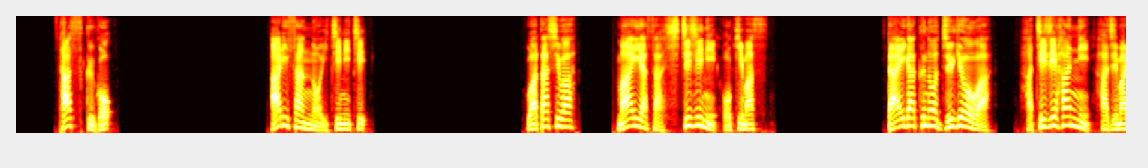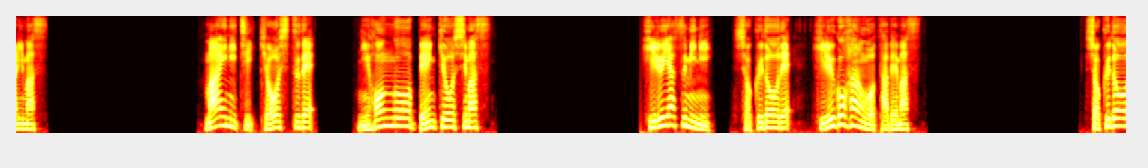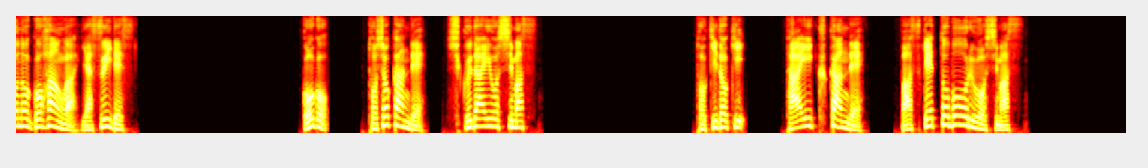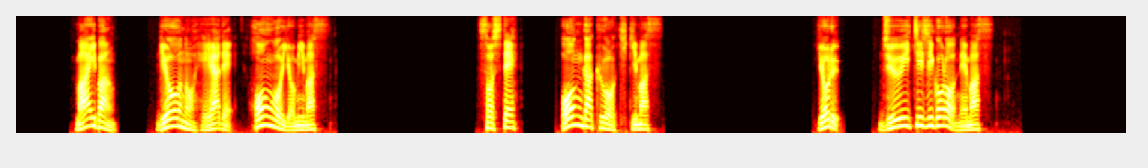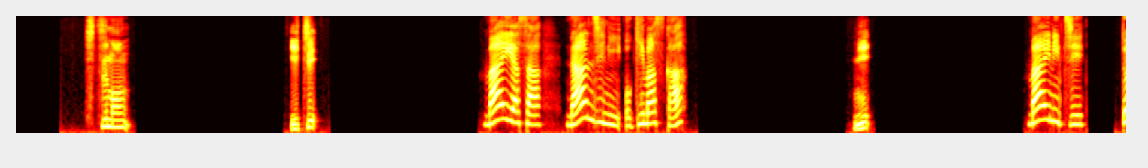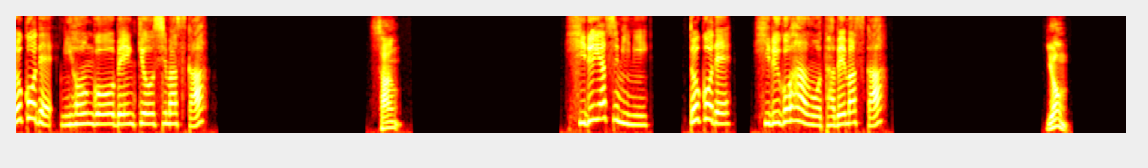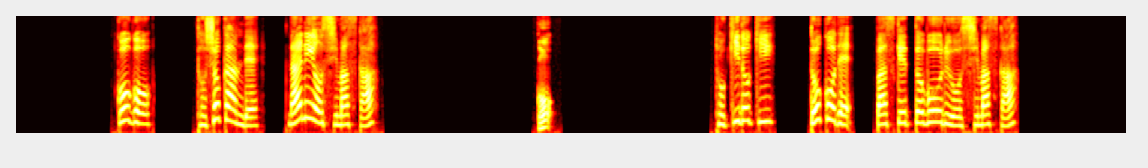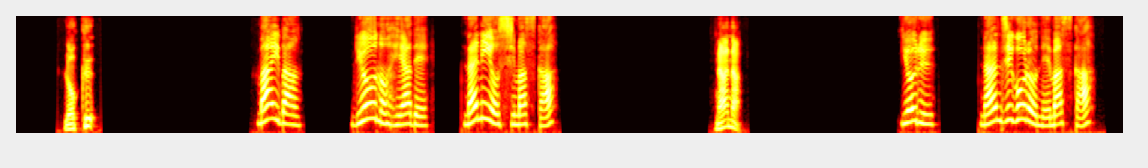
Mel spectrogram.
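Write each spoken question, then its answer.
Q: 毎朝何時に起きますか?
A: 7時

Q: 毎日どこで日本語を勉強しますか?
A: 教室

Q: 昼休みにどこで昼ご飯を食べますか?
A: 食堂

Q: 午後、図書館で何をしますか?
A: 宿題をします

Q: 時々、どこでバスケットボールをしますか?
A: 体育館

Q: 毎晩、寮の部屋で何をしますか?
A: 本を読みます。そして、音楽を聴きます

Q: 夜、何時ごろ寝ますか?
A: 11時ごろ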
